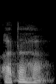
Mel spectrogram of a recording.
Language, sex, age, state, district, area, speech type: Sanskrit, male, 45-60, Karnataka, Uttara Kannada, rural, spontaneous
